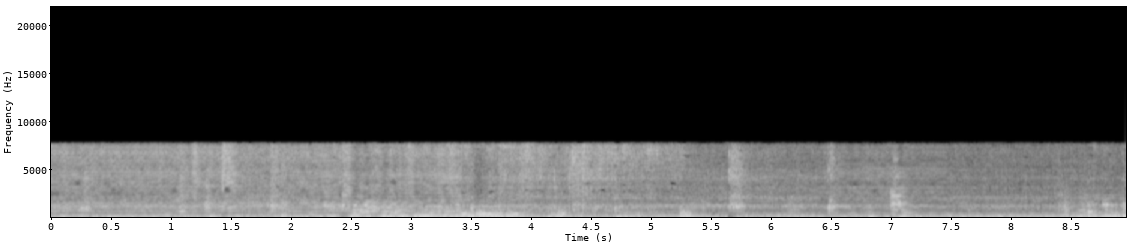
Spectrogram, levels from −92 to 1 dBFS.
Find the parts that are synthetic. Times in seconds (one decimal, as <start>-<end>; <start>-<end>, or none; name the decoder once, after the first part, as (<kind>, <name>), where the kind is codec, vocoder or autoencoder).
0.0-1.6 (vocoder, HiFi-GAN); 2.0-3.4; 6.4-7.5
